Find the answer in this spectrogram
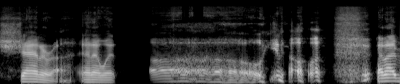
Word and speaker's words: Shannara: him he told me I was saying Shanna Shannara and he told me no no it's Shannara and I went and I've been saying that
